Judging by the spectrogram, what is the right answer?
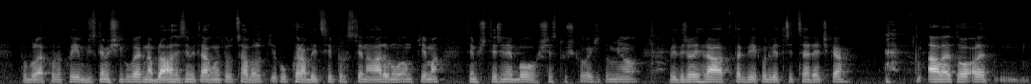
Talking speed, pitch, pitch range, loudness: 220 wpm, 115 Hz, 110-120 Hz, -26 LUFS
